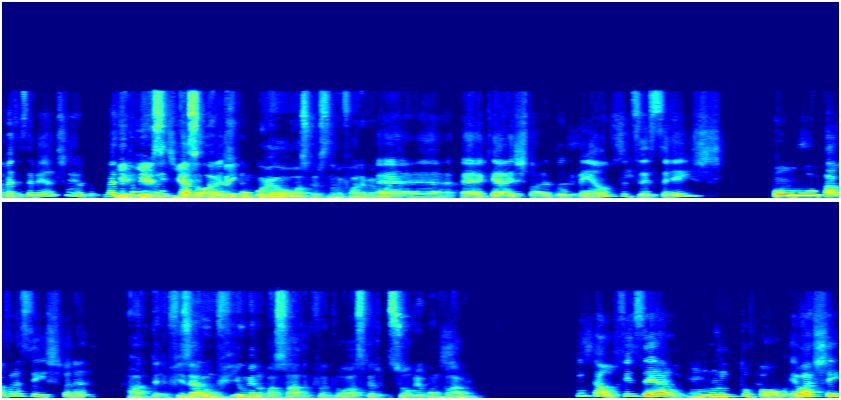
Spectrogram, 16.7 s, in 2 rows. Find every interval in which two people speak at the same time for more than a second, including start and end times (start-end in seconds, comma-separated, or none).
1.1-2.5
